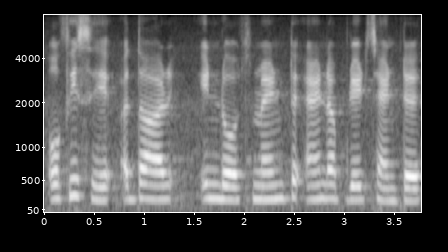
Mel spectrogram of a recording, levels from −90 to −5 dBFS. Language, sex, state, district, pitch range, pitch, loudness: Hindi, female, Punjab, Pathankot, 200-220 Hz, 205 Hz, -15 LUFS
